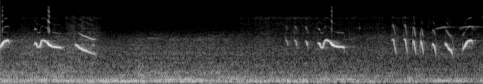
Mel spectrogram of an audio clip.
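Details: Horsfield's babbler (pelanduk semak) song used as tutoring material for cage songbirds: scattered loud whistled loops and falling slurs, then a burst of short sharp notes near the end, over a faint low hum.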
